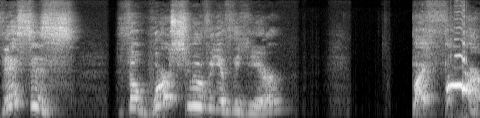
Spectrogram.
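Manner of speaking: loud, high, halting voice cracking mid-phrase. Reviewing a film they hated, giving the verdict, voice cracking. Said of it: "That was the most my voice crack has ever kicked in".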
